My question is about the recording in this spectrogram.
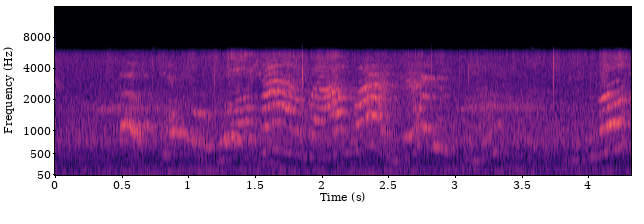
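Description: Young baby cooing: a string of short, high vocal sounds that rise and fall in pitch, from about half a second in to about three seconds in.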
